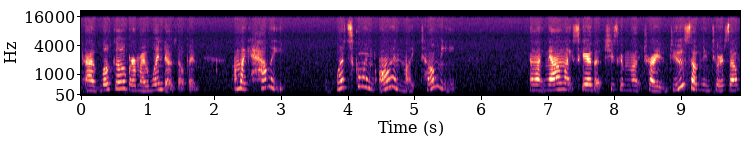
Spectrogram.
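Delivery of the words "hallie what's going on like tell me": higher, drawn-out plea to a sister; pleading questioning. Retold or imitated. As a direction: plead softly, pitched up. Questioning sister at night, retold.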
